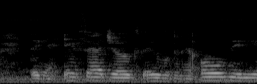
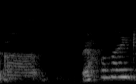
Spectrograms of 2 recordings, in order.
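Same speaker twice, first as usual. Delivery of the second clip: normal talking voice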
